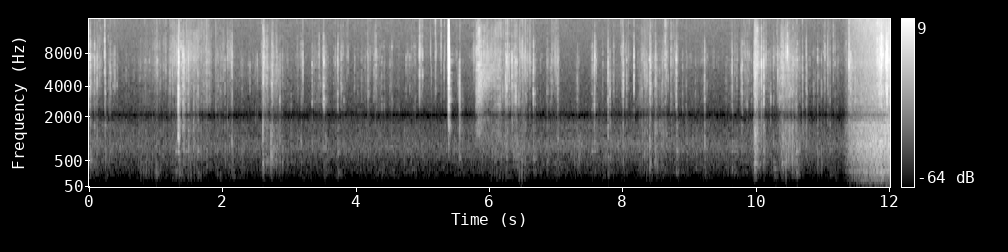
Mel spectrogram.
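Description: Scattered light taps, ticks and scratches of a great tit moving about on a wooden bird feeder, a few louder clicks among them. Near the end a steady rushing noise comes in suddenly and stays.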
